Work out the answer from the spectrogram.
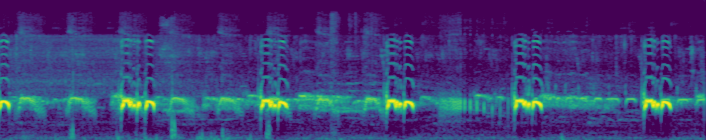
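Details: Loud-voiced local zebra dove singing freely, a recording meant to lure and stimulate other zebra doves. Crisp rolling coo phrases recur roughly every two seconds, six in all, with a continuous soft trilling hum between them.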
